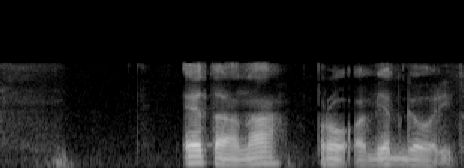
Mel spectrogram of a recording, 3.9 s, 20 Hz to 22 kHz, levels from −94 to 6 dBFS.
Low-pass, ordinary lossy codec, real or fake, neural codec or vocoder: 5.4 kHz; AAC, 24 kbps; real; none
